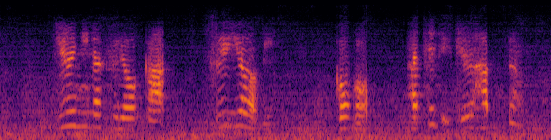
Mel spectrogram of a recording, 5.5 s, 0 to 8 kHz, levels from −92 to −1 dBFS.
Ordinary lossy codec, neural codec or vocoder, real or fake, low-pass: none; codec, 32 kHz, 1.9 kbps, SNAC; fake; 7.2 kHz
